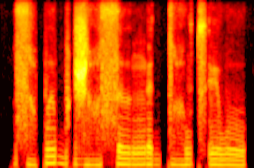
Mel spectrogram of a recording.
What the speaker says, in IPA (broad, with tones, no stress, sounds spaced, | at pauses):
s ɑ̤˨ p ɯ˦ b | ʒ ɑ̤˨ s ɯ˨ ŋ ø˨ d t ɑ̤˨ w t͡sʼ y˨ w u˨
